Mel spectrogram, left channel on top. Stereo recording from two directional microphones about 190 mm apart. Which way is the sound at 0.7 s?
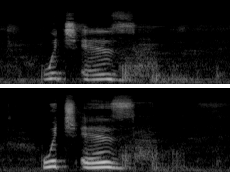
40° right (ahead or behind).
